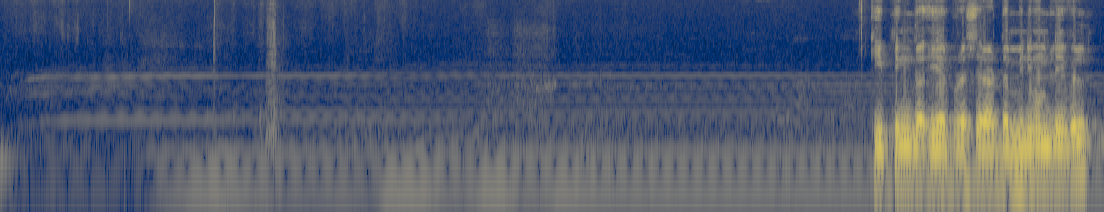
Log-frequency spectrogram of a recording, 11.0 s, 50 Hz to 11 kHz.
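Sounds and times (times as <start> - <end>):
hot-air blower humming: 0.0 - 11.0.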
